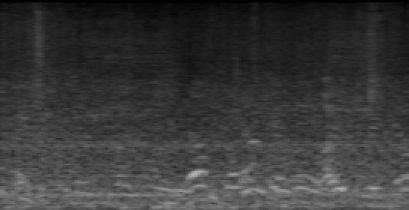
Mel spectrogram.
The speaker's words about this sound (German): So, wir fahren tatsächlich Bus. Ich habe einen Sitzplatz bekommen. Ganz, ganz vorne, da wo es so windig ist. Ich hoffe, dass man es nicht hört am Mikro.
